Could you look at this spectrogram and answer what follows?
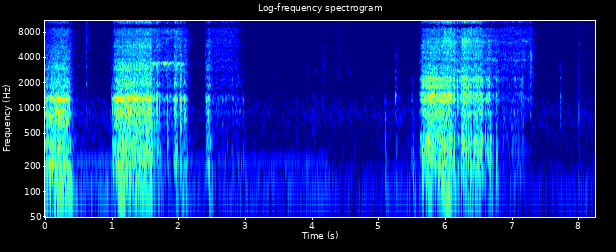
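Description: Cordless drill running in three bursts: a short one at the start, a second-long one about a second in, and a longer one about six seconds in.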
